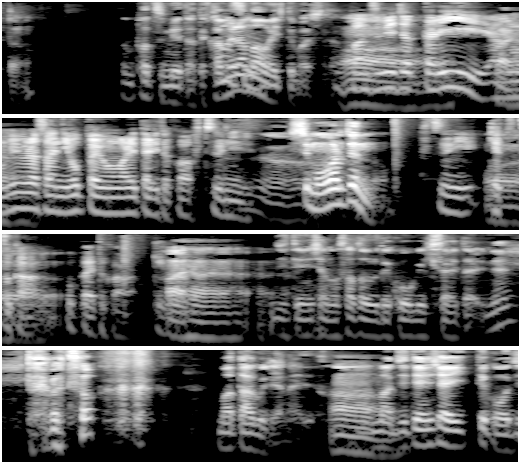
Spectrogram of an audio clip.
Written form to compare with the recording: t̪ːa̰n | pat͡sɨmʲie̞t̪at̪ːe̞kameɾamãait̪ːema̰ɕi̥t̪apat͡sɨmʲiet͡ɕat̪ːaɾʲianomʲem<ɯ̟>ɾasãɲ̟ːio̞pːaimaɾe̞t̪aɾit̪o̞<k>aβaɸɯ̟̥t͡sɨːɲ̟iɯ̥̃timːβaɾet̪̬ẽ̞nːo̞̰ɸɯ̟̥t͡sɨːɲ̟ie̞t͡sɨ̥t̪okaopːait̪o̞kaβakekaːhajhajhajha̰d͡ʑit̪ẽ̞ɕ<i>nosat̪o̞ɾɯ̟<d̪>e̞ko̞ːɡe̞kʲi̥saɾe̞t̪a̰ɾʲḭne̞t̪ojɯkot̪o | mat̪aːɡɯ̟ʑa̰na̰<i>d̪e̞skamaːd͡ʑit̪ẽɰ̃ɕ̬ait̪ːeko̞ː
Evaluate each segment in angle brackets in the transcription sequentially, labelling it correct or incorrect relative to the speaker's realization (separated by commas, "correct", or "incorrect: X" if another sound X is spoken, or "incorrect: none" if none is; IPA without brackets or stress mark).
correct, correct, incorrect: a, correct, correct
